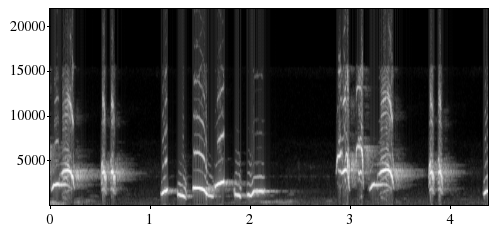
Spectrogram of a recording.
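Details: Morning song of a White-rumped shama, meant to spur other shamas to sing and fight; sharp high chirps alternate with looping, slurred whistles and quick bursts of varied notes, loud and clear, with brief pauses between phrases.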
